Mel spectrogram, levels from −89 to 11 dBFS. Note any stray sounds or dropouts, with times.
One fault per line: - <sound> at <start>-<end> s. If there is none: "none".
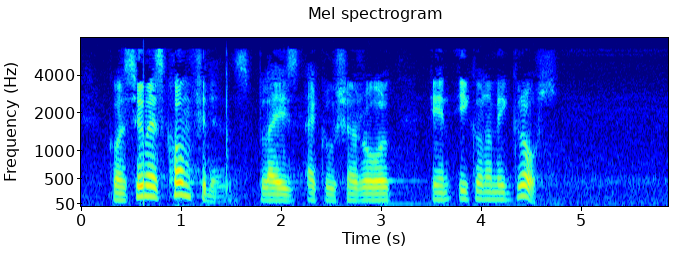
none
